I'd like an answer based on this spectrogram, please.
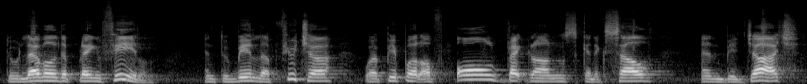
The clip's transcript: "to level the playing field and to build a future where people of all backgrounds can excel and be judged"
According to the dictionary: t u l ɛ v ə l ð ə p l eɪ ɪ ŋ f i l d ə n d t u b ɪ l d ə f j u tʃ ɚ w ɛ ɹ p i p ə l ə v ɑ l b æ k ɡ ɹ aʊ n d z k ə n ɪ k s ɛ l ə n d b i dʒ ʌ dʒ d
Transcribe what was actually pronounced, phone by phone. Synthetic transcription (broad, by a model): t u l ɛ v ə l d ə p l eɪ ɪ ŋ f i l ə n t u b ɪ l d ə f j u tʃ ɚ w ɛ p i p ə l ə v ɑ l b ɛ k ɡ ɹ aʊ n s k ə n ɪ k s ɛ l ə n b i dʒ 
